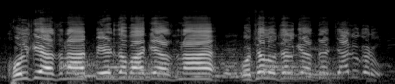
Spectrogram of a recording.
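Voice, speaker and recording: A man with a Gwalior-area Hindi accent hosting a street game at a fair, briskly counting and cheering people on. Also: very high-pitched, steady tone. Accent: Hindi, Gwalior region. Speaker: fair show host. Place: outdoors at a busy fair. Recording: noisy outdoor crowd. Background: crowd chatter.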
